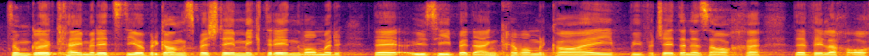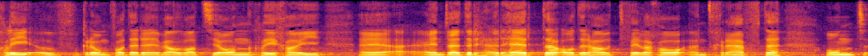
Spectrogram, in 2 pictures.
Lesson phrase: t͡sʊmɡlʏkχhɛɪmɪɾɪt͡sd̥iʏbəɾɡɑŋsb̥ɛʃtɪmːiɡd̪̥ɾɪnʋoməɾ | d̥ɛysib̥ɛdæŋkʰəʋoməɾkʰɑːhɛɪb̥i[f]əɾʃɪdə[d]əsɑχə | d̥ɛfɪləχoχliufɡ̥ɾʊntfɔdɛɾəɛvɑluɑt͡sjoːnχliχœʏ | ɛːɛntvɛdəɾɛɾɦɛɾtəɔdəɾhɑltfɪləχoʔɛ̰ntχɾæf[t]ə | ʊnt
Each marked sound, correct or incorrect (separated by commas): correct, incorrect, correct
